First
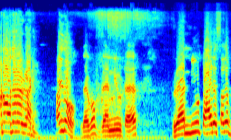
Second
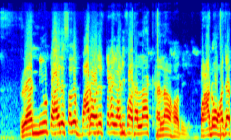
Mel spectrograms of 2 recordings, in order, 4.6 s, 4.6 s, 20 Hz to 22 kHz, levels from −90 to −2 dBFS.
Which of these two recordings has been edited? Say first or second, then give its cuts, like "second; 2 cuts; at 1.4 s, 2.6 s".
second; 1 cut; at 2.6 s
